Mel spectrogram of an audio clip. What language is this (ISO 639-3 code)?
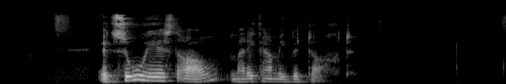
fry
